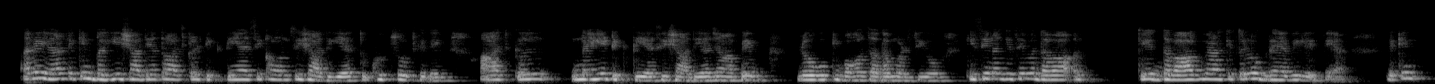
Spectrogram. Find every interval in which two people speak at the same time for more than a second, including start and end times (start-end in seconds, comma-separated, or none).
none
